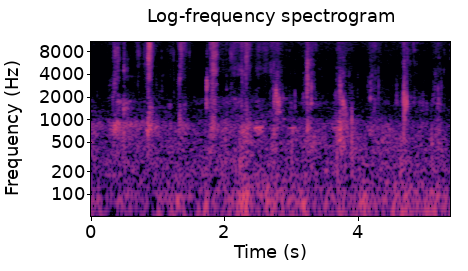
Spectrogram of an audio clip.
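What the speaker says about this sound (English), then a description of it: "Sorry for all the crunching." Footsteps crunch steadily on a salt-covered sidewalk along a city street on a freezing winter day, a close, regular walking rhythm of gritty crunches with no talking.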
